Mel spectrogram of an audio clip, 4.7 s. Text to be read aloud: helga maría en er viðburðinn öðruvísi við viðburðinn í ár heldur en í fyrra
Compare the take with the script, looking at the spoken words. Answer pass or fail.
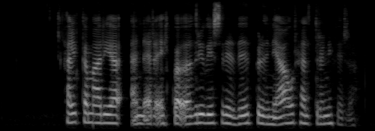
fail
